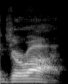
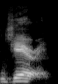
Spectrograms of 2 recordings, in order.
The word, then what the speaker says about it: Jarrod: is it gary is jared jarrett jarrett i just i i do i i cause you know when we look when we see now if i see that i say gerard but it's jared you know i have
